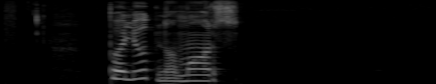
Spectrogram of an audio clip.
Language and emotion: Russian, sad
